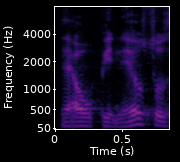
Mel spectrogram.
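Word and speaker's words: θεόπνευστος: Theopneustos, acento na primeira sílaba.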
